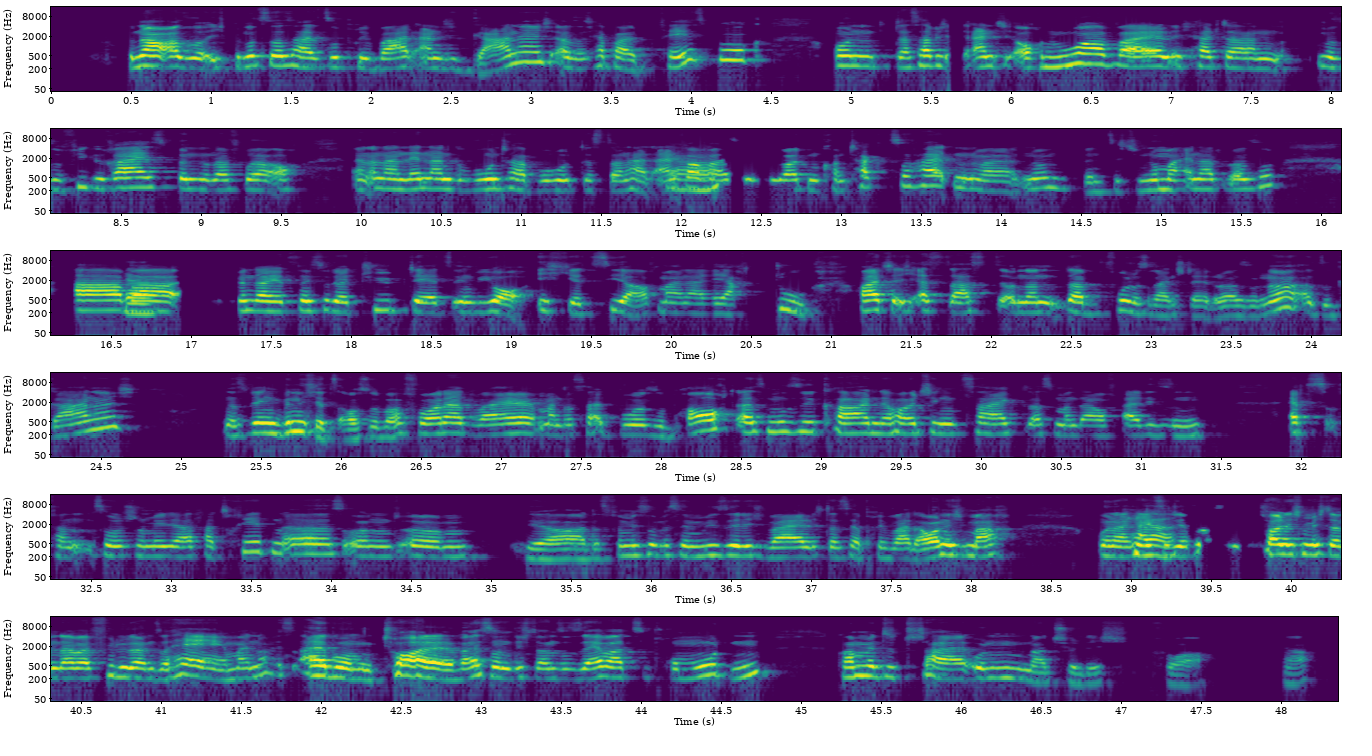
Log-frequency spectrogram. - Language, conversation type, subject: German, unstructured, Wie verändern soziale Medien unsere Gemeinschaft?
- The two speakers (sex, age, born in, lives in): female, 18-19, Germany, Germany; female, 40-44, Germany, Germany
- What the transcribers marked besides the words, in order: other background noise; put-on voice: "Hey, mein neues Album, toll"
